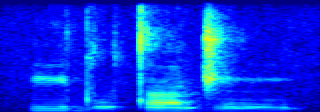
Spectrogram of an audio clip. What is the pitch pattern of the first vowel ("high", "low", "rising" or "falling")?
high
